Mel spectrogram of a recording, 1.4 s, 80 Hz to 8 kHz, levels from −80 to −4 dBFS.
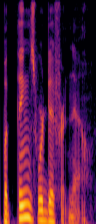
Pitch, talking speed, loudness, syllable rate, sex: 125 Hz, 210 wpm, -19 LUFS, 6.1 syllables/s, male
